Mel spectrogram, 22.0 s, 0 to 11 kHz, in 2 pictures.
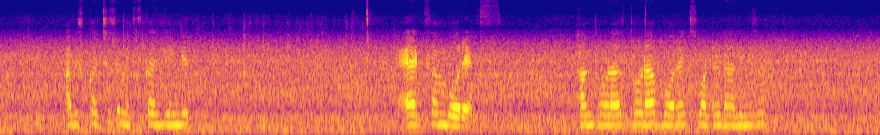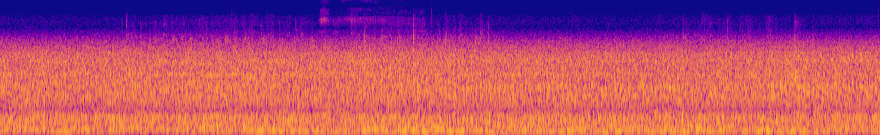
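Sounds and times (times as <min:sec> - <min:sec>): low hum: 0:08.7 - 0:22.0.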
